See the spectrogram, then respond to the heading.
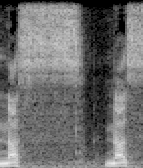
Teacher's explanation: নাস এটা হামস হবে, নাস, এভাবে বাতাস বের হবে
